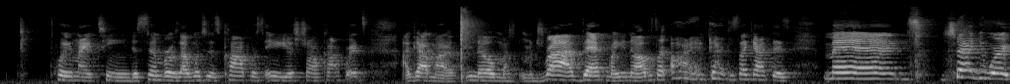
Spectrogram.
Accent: American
